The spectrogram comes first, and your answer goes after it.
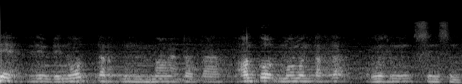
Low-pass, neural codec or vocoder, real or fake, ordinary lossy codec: none; codec, 16 kHz, 0.4 kbps, LongCat-Audio-Codec; fake; none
